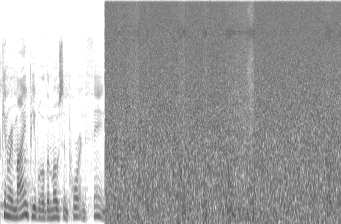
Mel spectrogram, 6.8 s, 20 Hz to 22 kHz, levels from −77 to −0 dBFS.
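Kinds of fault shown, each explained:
Wrong sample width: audio written as 32-bit integers is being read back as packed 24-bit integers, so most values are built from mismatched bytes and only some carry the true top bits. From 2.09 s, right after "of the most important", the speech turns into loud noise with the real signal buried underneath. It plays at 0.75 times normal speed, so it is stretched and lower in pitch, and it stays that way to the end.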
